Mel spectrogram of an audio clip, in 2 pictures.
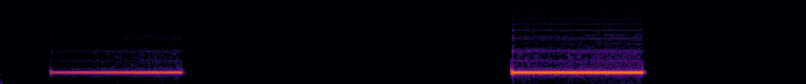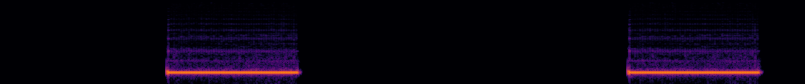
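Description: A telephone ringback tone sounds while a call is being placed, four steady, even bursts of about a second each, spaced by several seconds of silence, clear with no voices.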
